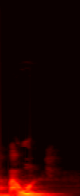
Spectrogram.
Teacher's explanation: Siguiente, la palabra baúl tiene 2 sílabas. La sílaba tónica está en la última sílaba, por lo tanto es una palabra aguda.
